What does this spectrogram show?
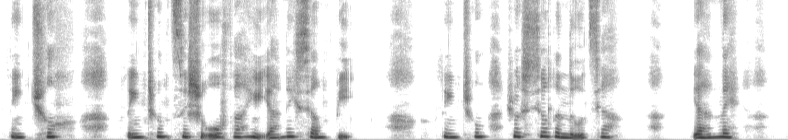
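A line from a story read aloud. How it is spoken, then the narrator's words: Aroused coquettish reproach. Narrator (Chinese): 一时情动不已，咬唇嗔道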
